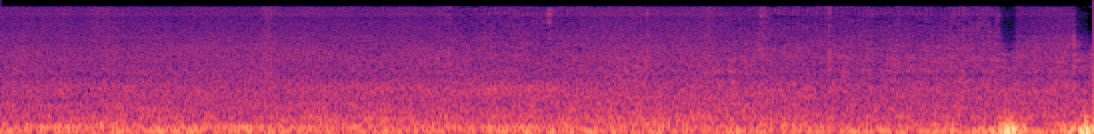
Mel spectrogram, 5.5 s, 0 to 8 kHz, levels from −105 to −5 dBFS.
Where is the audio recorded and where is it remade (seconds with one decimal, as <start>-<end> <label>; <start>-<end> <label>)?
0.0-2.2 remade; 2.2-2.9 recorded; 2.9-3.6 remade; 3.6-5.0 recorded; 5.0-5.5 remade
